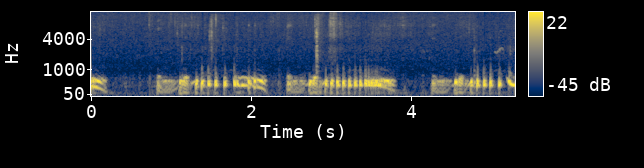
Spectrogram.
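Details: Throaty, vibrating pigeon coos as an intruding wild pair attacks a squab in its nest, uneven phrases of rapid pulses broken by brief silences.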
